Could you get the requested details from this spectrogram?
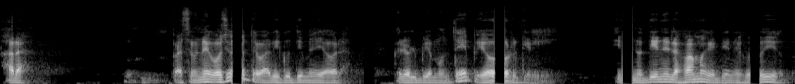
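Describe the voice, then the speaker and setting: Older Argentine man, deep gravelly voice, spins anecdotes in easy conversation. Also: fairly quick, long pauses, a little mellow. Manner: folksy anecdotal storytelling. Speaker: storyteller. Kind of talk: casual interview chat.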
